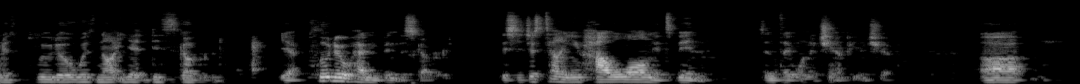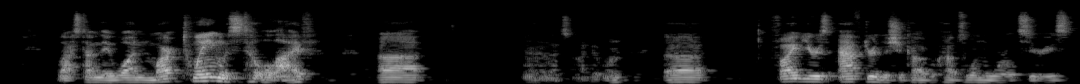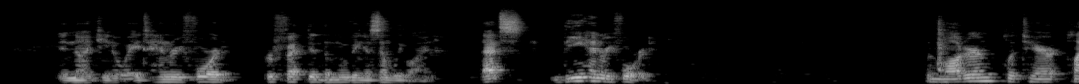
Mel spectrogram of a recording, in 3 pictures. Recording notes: Apologies for any glitches as we are still getting used to our new studio.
